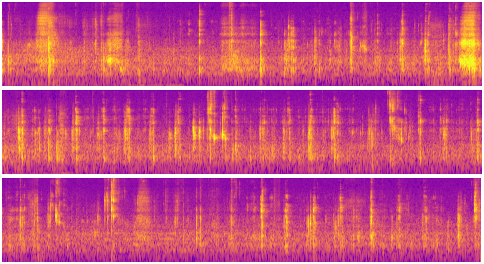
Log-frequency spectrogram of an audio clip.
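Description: Close-up biting and chewing of sliced bread spread with Nutella and ice cream: crunchy bites every few seconds among many small, irregular chewing clicks.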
